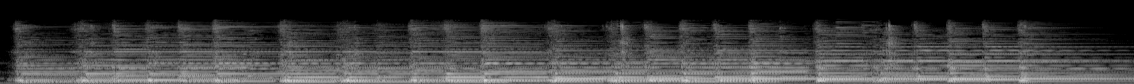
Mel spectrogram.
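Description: Acoustic guitar strummed in steady chords, bright and full, with a regular rhythmic pulse and occasional chord changes, close and alone with no voices.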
